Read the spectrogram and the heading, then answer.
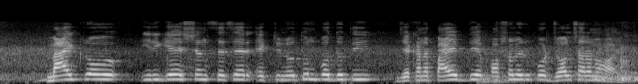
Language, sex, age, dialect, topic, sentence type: Bengali, male, 18-24, Northern/Varendri, agriculture, statement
